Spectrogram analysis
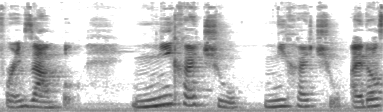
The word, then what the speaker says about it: не хочу: If this one is unstressed, we pronounce it like E. For example, не хочу, не хочу.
